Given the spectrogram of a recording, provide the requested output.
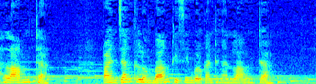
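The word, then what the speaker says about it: lambda: ini huruf seperti ini Ini bacanya adalah lamda panjang gelombang disimbolkan dengan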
